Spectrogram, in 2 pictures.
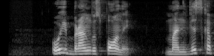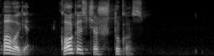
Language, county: Lithuanian, Kaunas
